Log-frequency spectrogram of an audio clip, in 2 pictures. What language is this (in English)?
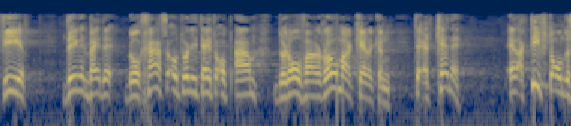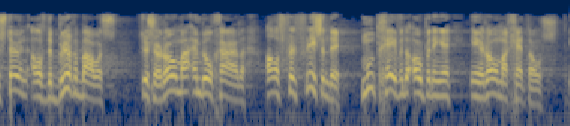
Dutch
